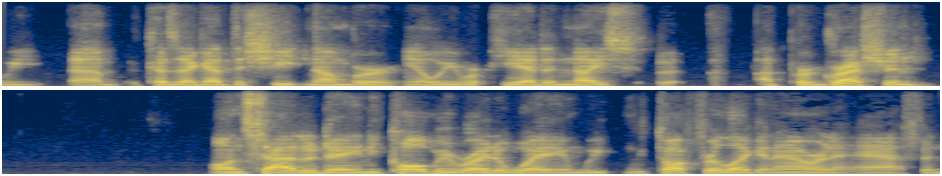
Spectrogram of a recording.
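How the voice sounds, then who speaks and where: A man speaks at a medium pitch and a moderate pace, with ordinary pitch variation against a quiet background. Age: 60s. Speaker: racehorse owner. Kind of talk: podcast interview. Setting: podcast. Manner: halting, many fillers and repeats.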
